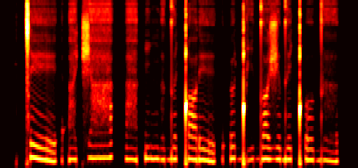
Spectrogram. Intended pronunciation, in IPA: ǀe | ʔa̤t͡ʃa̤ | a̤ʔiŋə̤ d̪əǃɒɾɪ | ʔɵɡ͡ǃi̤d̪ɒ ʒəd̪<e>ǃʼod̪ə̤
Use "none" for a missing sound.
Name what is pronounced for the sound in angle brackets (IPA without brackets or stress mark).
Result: e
